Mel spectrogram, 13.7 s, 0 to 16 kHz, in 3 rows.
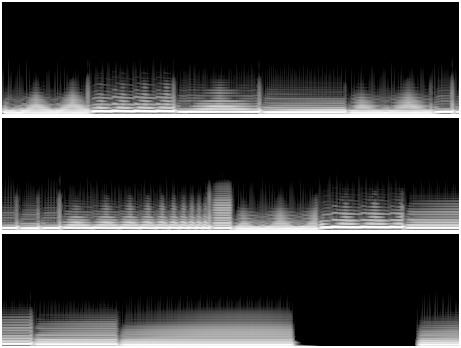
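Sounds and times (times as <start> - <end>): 
dubstep spring bass loop in A minor at 140 BPM: 0.0 - 12.1, 13.3 - 13.6.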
